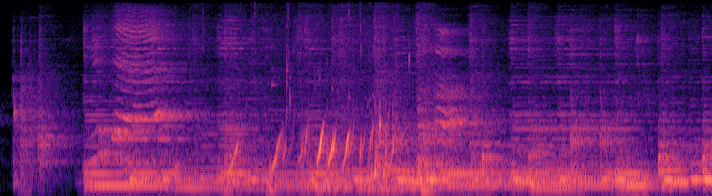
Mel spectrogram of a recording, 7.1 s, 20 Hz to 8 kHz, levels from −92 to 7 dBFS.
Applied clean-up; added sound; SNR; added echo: none; Liquid; 2 dB; reverberation time 1.0 s.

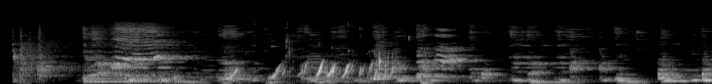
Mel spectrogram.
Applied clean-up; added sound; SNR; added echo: classical method WPE with log-MMSE.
